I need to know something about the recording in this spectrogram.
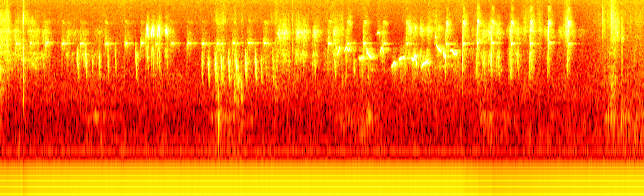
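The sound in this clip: A blackbird sings within a dense, continuous chorus of bright, high chirps and tweets from a second bird species, with many quick overlapping calls.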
